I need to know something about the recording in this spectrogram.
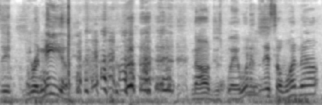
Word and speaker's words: Grania: Grenia, but I'm Grania 07.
